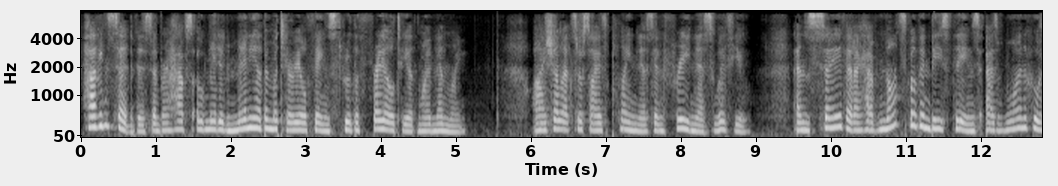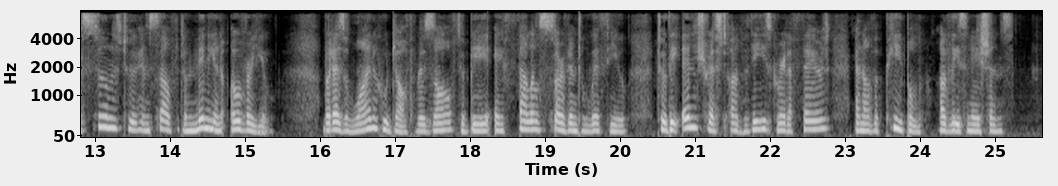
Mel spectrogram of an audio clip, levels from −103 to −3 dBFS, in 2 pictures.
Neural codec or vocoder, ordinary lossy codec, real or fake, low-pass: codec, 16 kHz in and 24 kHz out, 1.1 kbps, FireRedTTS-2 codec; AAC, 32 kbps; fake; 7.2 kHz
